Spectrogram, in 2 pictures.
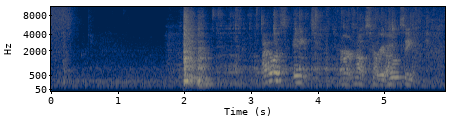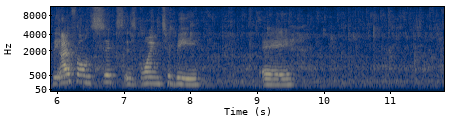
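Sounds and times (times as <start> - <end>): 
water running from a tap into a pet's water bowl: 0.0 - 0.4, 1.8 - 11.7
speech: 3.4 - 8.3, 9.0 - 9.7.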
